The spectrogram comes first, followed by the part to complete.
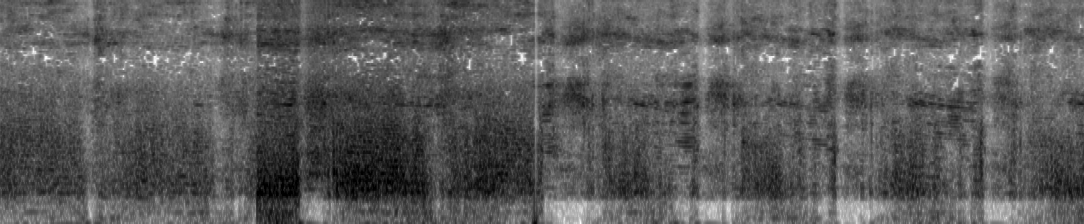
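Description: Handheld angle grinder with a flap disc grinding a steel knife blade. The sound wavers as the disc is pressed and moved along the blade, with a brief louder surge about three seconds in.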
